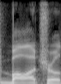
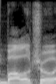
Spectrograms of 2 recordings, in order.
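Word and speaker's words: Balatro: I I pronounced bolatro the way that it's supposed to be, not bolatro.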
